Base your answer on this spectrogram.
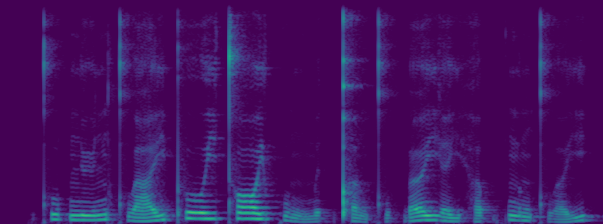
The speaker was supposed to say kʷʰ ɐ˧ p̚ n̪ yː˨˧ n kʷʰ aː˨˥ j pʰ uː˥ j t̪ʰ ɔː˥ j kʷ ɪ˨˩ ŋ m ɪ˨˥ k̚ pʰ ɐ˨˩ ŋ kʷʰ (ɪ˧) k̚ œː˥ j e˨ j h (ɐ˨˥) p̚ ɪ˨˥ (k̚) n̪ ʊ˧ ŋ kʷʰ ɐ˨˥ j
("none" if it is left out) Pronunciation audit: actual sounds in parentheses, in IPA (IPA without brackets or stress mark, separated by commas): ɪ˨, ɐ˨˥, k̚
